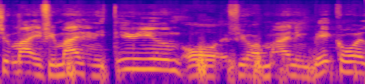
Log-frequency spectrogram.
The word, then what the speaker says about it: Ethereum: It's Ethereum.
